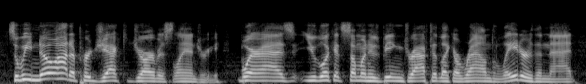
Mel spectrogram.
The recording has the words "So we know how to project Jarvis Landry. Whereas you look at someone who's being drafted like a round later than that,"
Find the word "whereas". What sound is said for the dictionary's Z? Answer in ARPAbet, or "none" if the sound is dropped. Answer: Z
